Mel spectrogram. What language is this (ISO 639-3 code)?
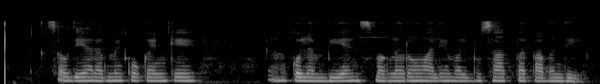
urd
